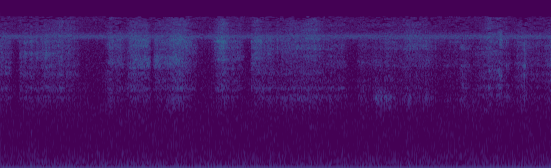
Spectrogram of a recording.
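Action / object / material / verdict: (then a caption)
scrape / dried cinnamon bark stick / bark / none. A small, solid, rolled stick of whole dried cinnamon bark is held over a mug while fingers and nails rub and scratch along its rough surface. The result is a steady, quiet, dry scratching hiss, bright and airy on top with a soft low rumble underneath.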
